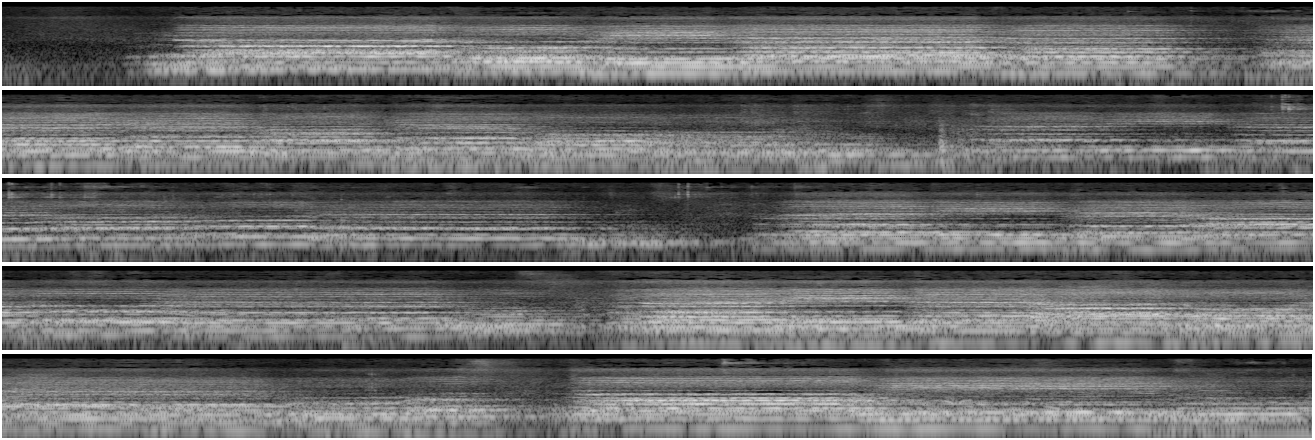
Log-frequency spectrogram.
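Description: Mixed choir of men and women singing in parts, in several phrases with brief pauses between them.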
